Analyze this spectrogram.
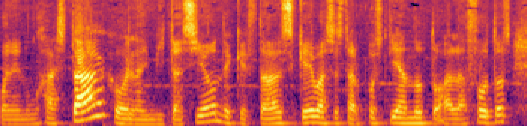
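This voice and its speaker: With a Mexican accent, a man of fairly high pitch talks at a moderate pace with ordinary pitch variation. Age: 30s. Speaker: online community manager. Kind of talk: casual chat.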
